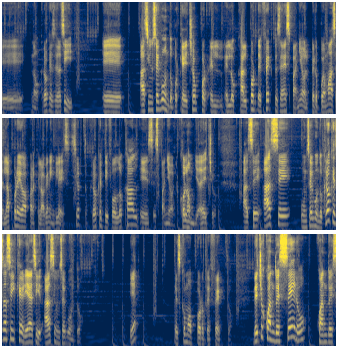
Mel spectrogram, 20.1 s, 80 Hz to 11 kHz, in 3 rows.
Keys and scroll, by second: 0.3 BackSpace, 3.3 shift+h, 11.2 Left, 12.0 space, 12.6 space, 14.2 BackSpace.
